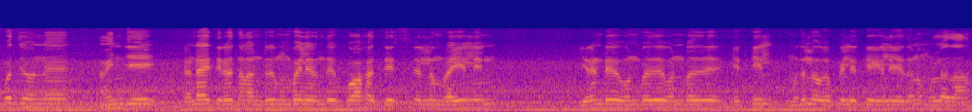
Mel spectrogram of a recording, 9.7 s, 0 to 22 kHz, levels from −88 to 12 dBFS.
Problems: constant background noise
